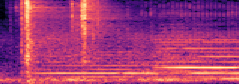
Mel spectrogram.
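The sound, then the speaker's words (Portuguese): A door being unlocked outside: a couple of sharp metallic clicks and rattles from a latch or key, followed by a lingering tonal hum, with no voices. “De repente vocês escutam do lado de fora um barulho de uma porta sendo destrancada.”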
